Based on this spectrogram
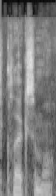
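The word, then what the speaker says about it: CLIXML: no cli xml correctly i'm with jordan it's clixable there you go well you better start pronouncing it squall query if you could you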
